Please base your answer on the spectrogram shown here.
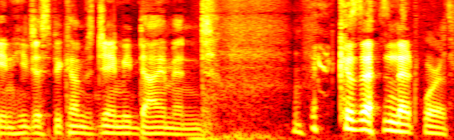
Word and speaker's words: Dimon: Diamond. Like diamond without the D. Like The Rock. Jamie Dimon. When he retires, he gets the D and he just becomes Jamie Diamond.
